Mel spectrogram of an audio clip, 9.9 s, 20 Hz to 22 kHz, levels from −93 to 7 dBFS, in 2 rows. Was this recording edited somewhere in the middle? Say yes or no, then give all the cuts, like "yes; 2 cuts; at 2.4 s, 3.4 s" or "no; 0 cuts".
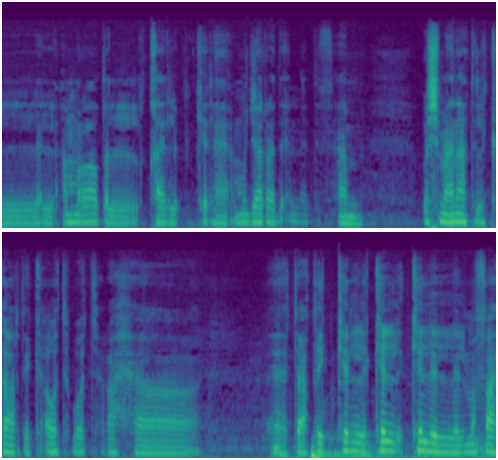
no; 0 cuts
